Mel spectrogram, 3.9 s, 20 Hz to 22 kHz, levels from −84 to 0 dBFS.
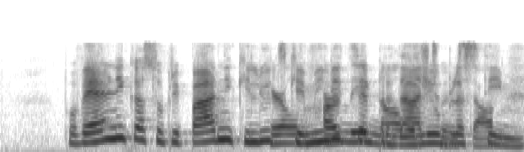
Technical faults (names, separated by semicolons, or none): none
